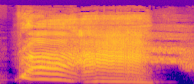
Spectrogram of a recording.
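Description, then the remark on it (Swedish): A person screams once, a loud, sustained cry lasting just over a second with a pitch that slides downward, with no talking around it. “Och någon som skriker.”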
